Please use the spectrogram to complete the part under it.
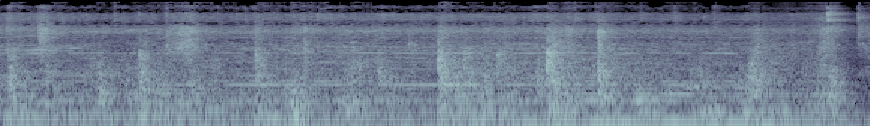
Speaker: even though the door is a lot quieter because of the nice smooth operation and quiet operation of the Adams Pro, it's not going to replace old bearings.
